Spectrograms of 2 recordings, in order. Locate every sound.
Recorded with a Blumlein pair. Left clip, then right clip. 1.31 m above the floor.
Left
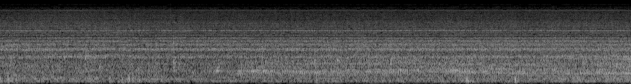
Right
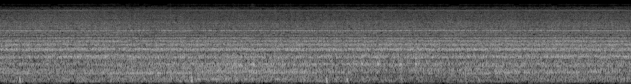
0.0 s a drone: 25° right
